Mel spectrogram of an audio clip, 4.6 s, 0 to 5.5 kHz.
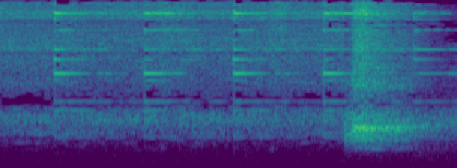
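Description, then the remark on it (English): Passenger train number 30 idles on track one at a station platform as a bell rings in a steady rhythm, about once a second, over a constant mechanical hum, with a louder burst near the end. “On track one, train number 30.”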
